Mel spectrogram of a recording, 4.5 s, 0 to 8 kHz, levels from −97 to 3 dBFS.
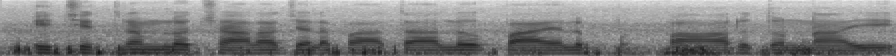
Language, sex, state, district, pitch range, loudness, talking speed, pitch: Telugu, male, Telangana, Mahabubabad, 110-125 Hz, -17 LUFS, 80 wpm, 115 Hz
